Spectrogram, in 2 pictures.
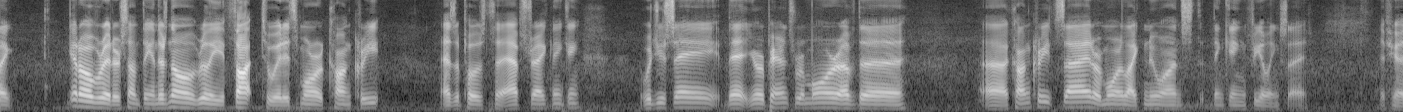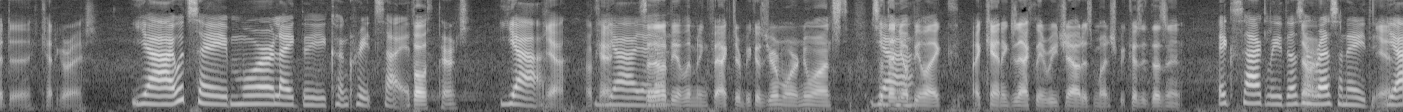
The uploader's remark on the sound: This episode was recorded at Pan Pacific Park in West Hollywood.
